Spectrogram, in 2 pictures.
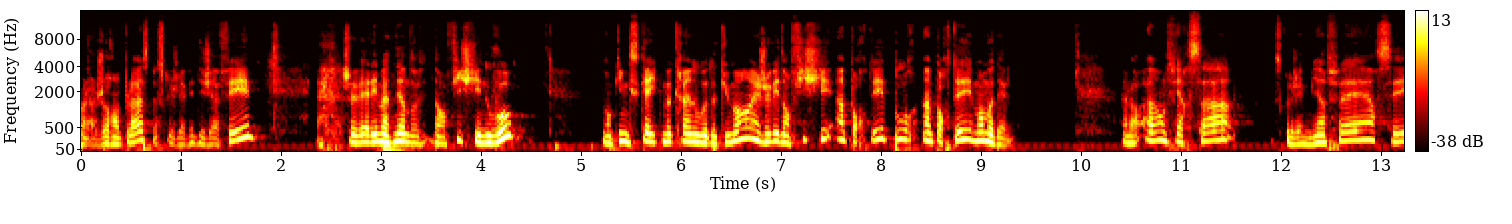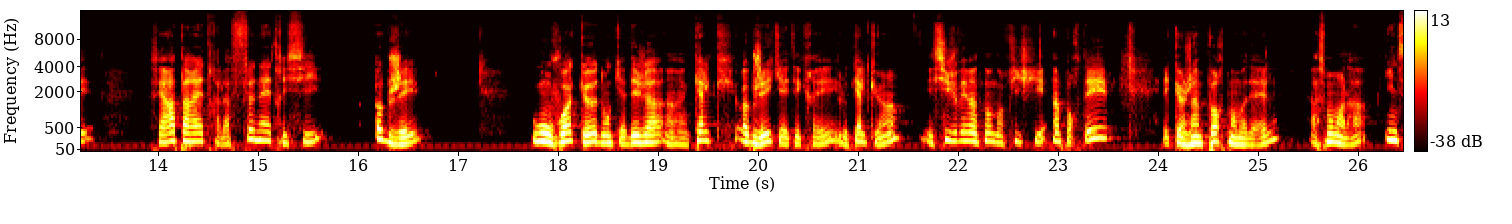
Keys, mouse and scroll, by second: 0.2 click, 3.4 click, 3.9 click, 7.1 click, 8.0 click, 10.7 click, 12.2 click, 13.4 click, 13.9 click, 16.2-17.4 drag, 17.9 click, 22.5 click, 23.3 click, 24.3 click, 25.3 click.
